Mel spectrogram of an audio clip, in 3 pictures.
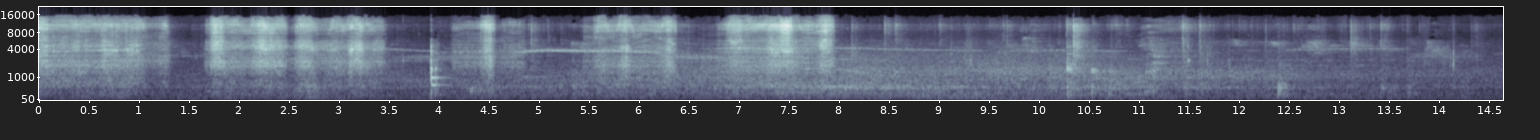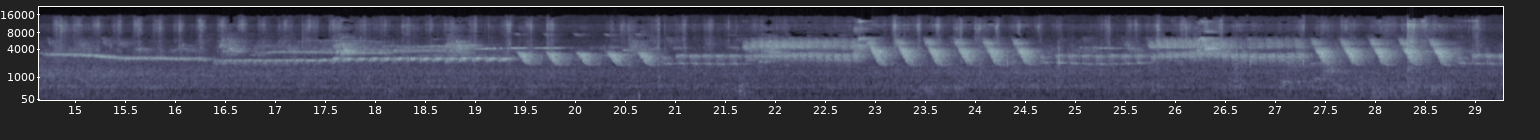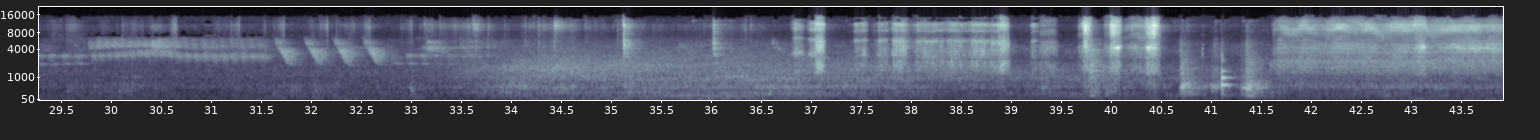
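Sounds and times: scrubbing small parts by hand: 0:00.0 - 0:08.0, 0:36.8 - 0:40.6, 0:41.6 - 0:43.9
songbird singing: 0:00.0 - 0:34.6, 0:35.2 - 0:43.9.

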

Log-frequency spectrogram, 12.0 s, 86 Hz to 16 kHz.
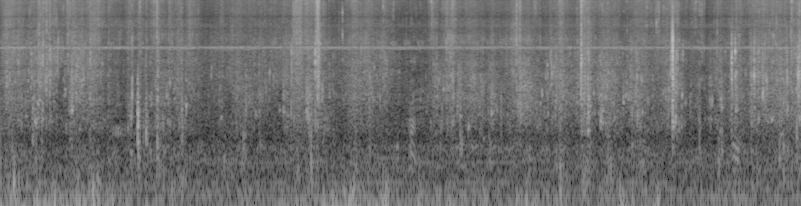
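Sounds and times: wind rumble on microphone: 0:00.0 - 0:02.0, 0:03.4 - 0:10.0
water splashing and dripping: 0:00.0 - 0:12.0.

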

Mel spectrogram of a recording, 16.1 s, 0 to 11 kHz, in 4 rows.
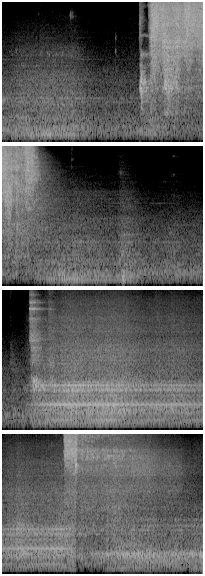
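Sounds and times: burst of exhaust air: 0:02.8 - 0:05.1, 0:13.3 - 0:15.9.

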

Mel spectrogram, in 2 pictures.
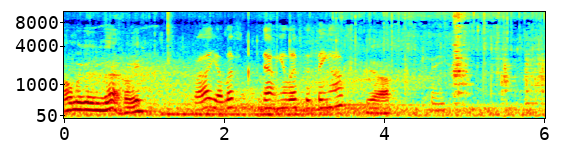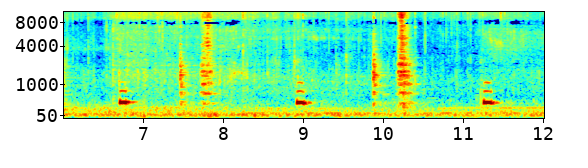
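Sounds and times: eggs and batter sizzling on griddle: 0:00.0 - 0:12.0
metal spatula scraping griddle: 0:04.7 - 0:06.2, 0:07.0 - 0:08.4, 0:09.7 - 0:11.0.

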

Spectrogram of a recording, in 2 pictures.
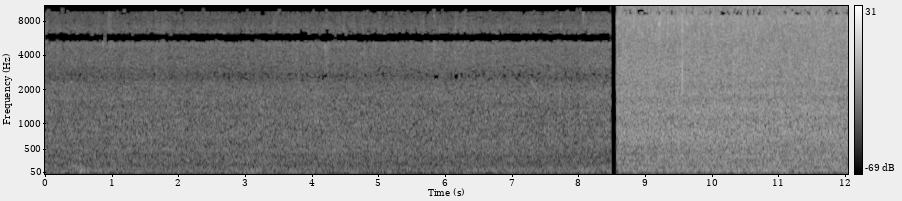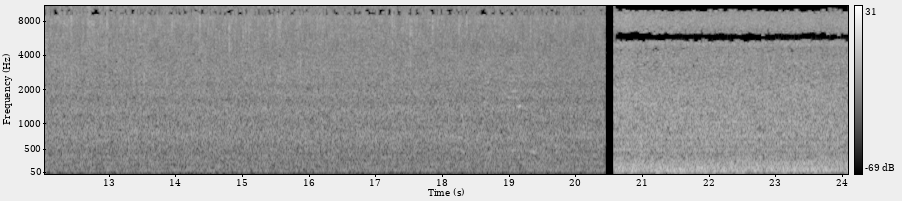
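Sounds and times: rain: 0:00.0 - 0:24.0
flood torrent rushing: 0:08.5 - 0:24.0.

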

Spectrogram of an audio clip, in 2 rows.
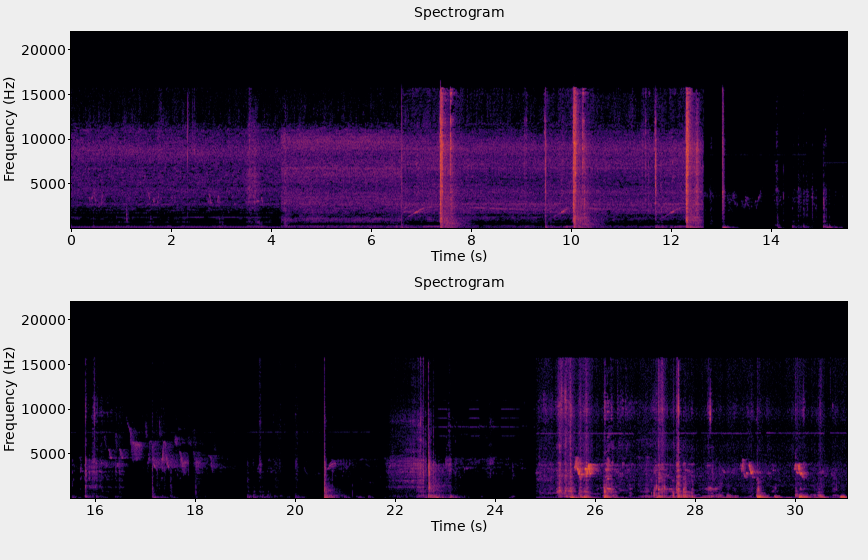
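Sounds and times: power tool knocks fastening boards: 0:06.6 - 0:08.0, 0:09.4 - 0:12.6
boards being handled: 0:24.9 - 0:31.0.

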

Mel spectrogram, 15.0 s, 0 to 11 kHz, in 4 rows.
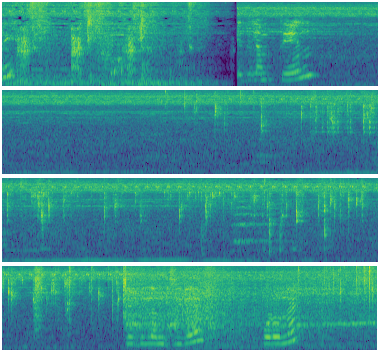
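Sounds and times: oil crackling in a hot pan: 0:05.4 - 0:13.0, 0:14.0 - 0:15.0
oil pouring into a pan: 0:05.6 - 0:12.6.

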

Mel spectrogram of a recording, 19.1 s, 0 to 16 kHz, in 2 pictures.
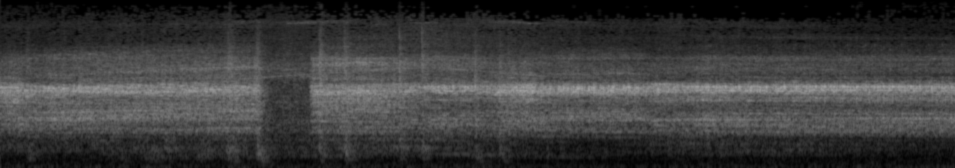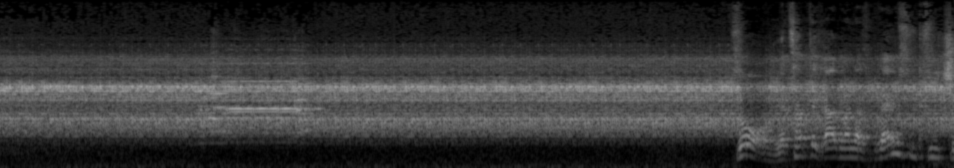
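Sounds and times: model railcar engine sound: 0:00.0 - 0:19.0
high brake squeal: 0:11.6 - 0:12.8.

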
